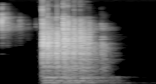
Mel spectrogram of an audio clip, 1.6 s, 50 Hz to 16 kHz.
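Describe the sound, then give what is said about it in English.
Dice clatter and rattle across a hard tabletop in a short burst of clicks that fades out after less than a second, with no one speaking, as dice are rolled for an attack, one showing a 19. “One is a 19 on the dice, one is a 15 total.”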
